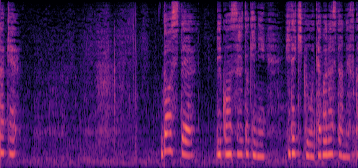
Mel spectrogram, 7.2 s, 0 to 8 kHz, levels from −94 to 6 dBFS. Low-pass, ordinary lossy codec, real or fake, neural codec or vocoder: none; none; fake; codec, 16 kHz, 16 kbps, FreqCodec, larger model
